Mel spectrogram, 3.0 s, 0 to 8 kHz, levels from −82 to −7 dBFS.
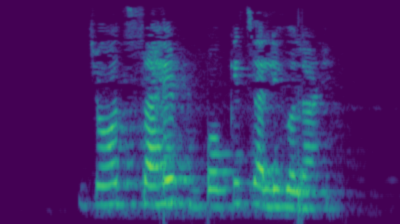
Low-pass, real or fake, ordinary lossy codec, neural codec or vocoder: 7.2 kHz; real; MP3, 32 kbps; none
